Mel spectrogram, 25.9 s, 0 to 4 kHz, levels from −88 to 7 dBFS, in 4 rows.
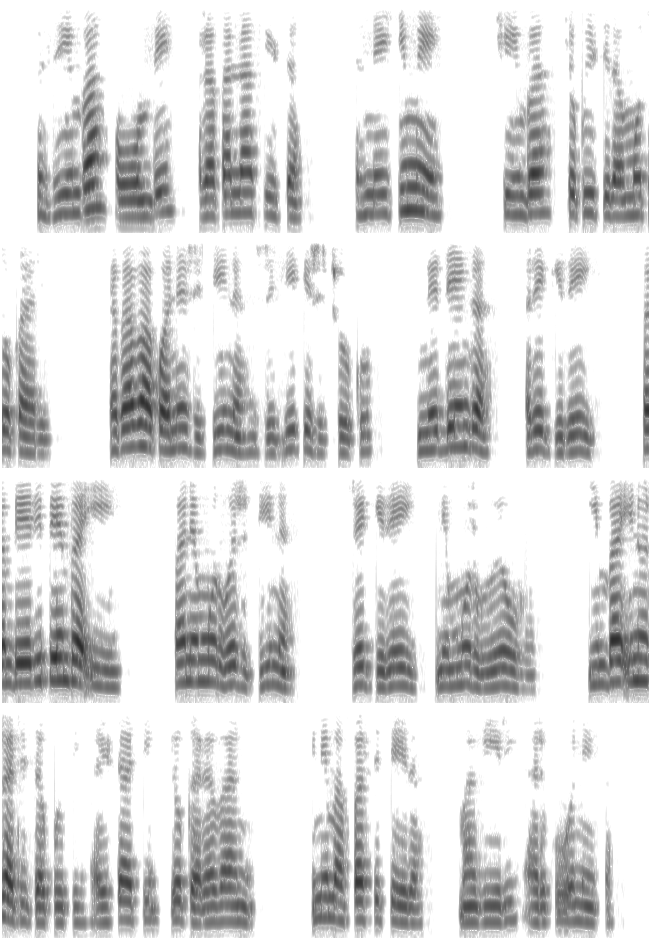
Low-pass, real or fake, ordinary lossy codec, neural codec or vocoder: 3.6 kHz; real; AAC, 32 kbps; none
